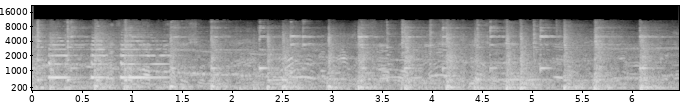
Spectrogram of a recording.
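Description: Street percussion playing a quick steady beat, led by ringing cowbell strikes over drums, with crowd voices mixed in.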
